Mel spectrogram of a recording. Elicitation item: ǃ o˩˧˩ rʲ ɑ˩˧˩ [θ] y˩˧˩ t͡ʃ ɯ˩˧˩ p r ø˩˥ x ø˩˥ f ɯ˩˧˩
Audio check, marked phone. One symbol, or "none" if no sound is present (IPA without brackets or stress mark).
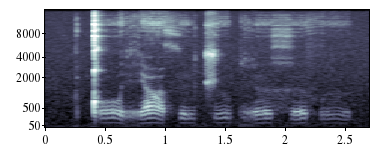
θ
